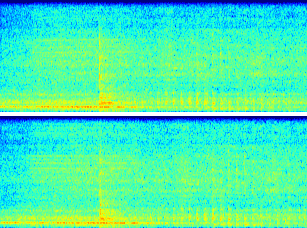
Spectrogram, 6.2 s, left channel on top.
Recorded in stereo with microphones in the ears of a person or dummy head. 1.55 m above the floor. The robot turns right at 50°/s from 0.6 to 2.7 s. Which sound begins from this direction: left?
A thud, at 2.0 s.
